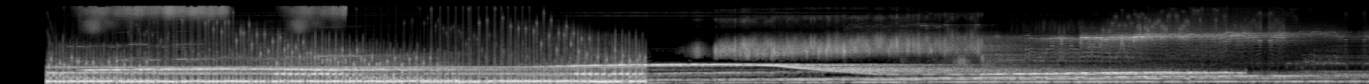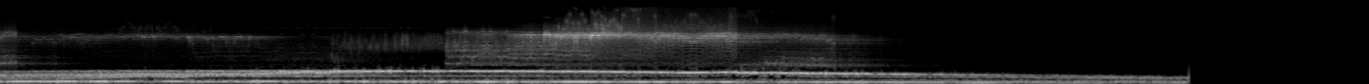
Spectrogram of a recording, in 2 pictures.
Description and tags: alien soundscape/ multisamples
alien, space-ships, sf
